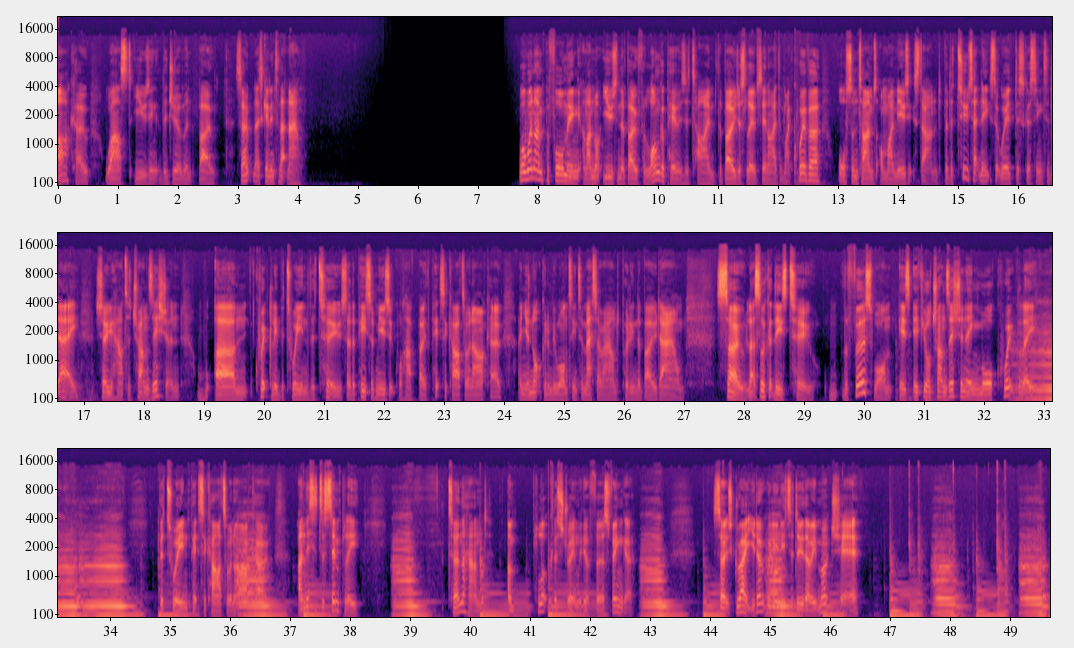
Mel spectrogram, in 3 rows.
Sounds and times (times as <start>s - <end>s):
Speech: 0.0s - 4.2s, 7.7s - 27.0s, 27.6s - 33.0s, 34.8s - 38.2s, 39.6s - 42.8s, 44.1s - 46.6s.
